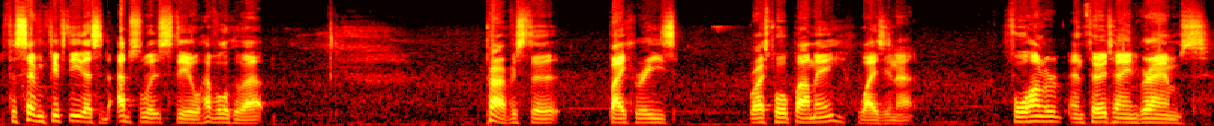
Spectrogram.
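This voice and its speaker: A man's voice: medium pitch, moderate pace, long pauses. A man with an Australian accent, chatting with enthusiasm as he reviews food and laughing often. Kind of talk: casual food review vlog.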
